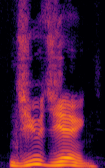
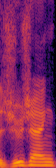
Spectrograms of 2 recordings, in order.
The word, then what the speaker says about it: Zhejiang: Uh, these caves in China, uh, specifically the, uh, How would you pronounce that, Josh? The province? Yeah. Zhejiang. The Zhejiang province in China, um, where in the early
